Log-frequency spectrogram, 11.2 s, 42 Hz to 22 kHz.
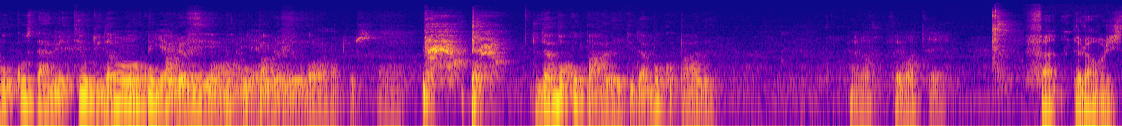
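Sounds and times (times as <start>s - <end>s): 
speech: 0.0s - 4.2s, 5.3s - 7.3s, 8.5s - 9.6s, 10.4s - 11.2s
person coughing harshly: 4.2s - 5.1s.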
